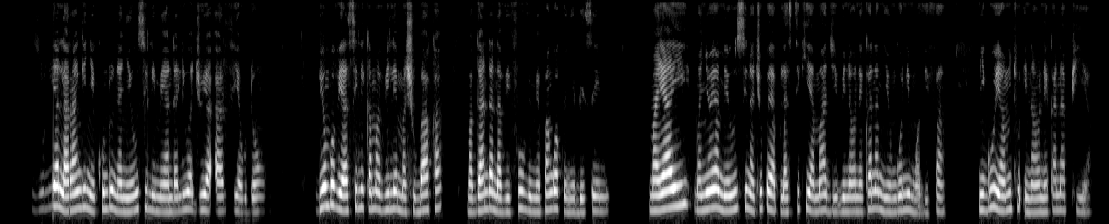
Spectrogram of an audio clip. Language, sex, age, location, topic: Swahili, female, 25-35, Kisii, health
